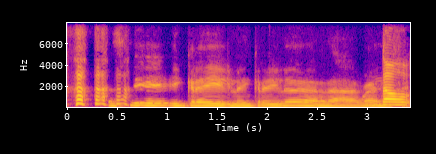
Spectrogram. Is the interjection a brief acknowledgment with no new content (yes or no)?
yes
